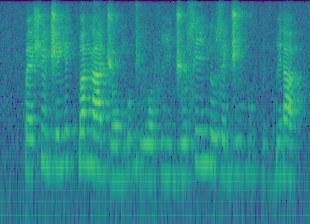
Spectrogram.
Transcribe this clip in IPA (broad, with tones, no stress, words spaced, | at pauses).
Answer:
k͡pɛ˨˦ʃɛ̃˧d͡ʒe˧je˦˨ ɡ͡ba˦ŋaː˧ d͡ʒoː˨ŋo˦ɡi˨ vo˨fiː˨d͡ʒu˨˦ siː˦nu˧ zə˦ d͡ʒiː˧ɡʷa˧ k͡pi˨ ɡ͡be˦ɾa˧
